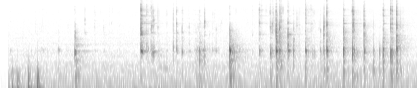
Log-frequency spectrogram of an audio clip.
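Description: Quiet clinking and light tapping as a drink mixture is stirred after a few pinches of powder are added, a quick irregular run of many small ticks against the cup.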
